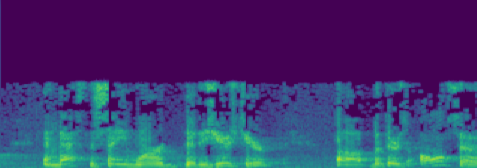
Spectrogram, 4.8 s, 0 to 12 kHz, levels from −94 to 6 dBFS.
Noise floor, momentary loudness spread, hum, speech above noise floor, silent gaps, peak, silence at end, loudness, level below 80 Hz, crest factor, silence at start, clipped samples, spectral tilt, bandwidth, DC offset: -43 dBFS; 4 LU; none; 27 dB; none; 0 dBFS; 0 s; -17 LUFS; -52 dBFS; 16 dB; 0 s; under 0.1%; -4 dB/octave; 6.4 kHz; under 0.1%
